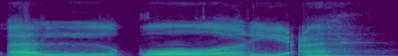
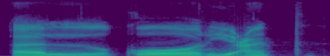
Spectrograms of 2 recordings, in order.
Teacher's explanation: Nah, di sini ada ta marbutah ya. Jadi kalau ta marbutah ketika waqaf dibaca seperti huruf ha ya. Dibaca huruf ha.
